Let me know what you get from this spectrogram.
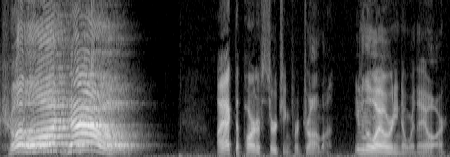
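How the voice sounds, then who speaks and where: A man reading a story aloud in the first person as an amateur dramatic narrator, expressive and wry. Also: mid-range voice, fast talker, smooth, no echo.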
